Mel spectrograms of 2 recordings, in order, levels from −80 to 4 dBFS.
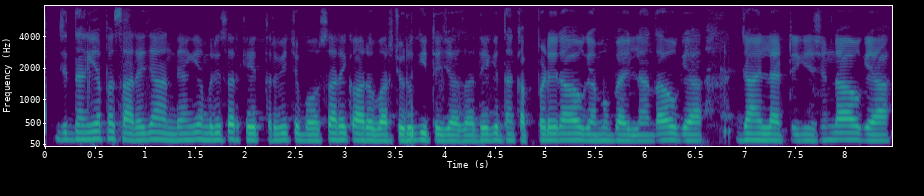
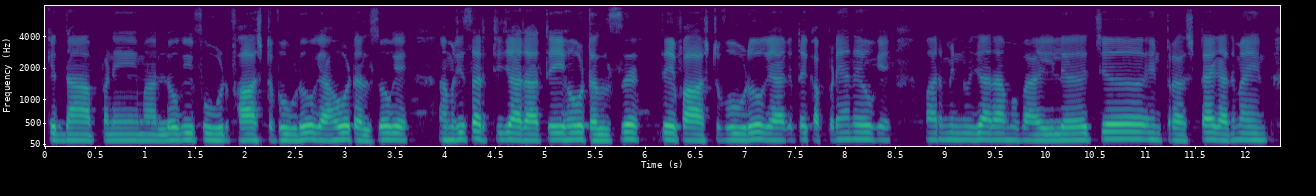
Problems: background sounds at intervals, background conversations at intervals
